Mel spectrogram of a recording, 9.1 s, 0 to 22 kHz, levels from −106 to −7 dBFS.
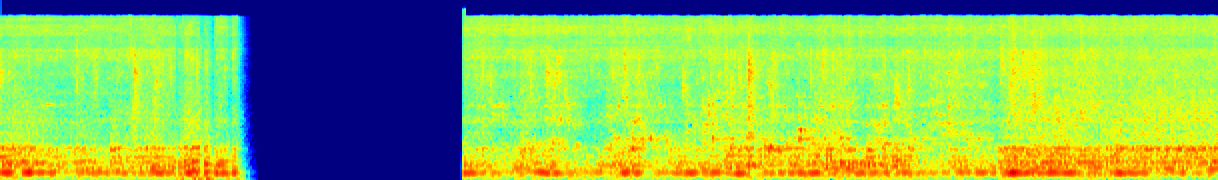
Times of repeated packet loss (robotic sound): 1.31-1.75

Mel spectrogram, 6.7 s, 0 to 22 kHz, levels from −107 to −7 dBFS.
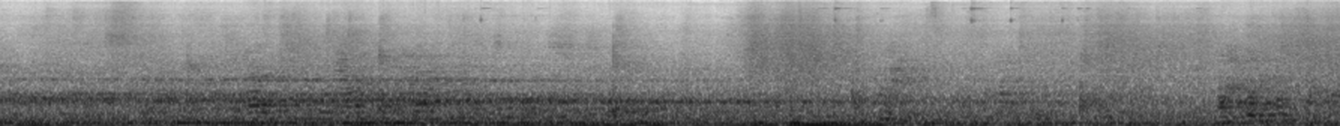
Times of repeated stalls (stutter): none

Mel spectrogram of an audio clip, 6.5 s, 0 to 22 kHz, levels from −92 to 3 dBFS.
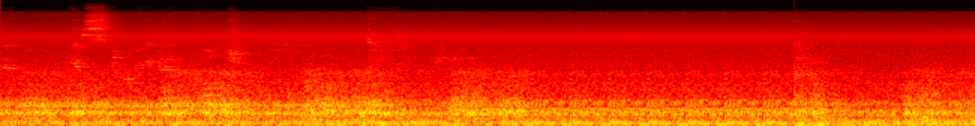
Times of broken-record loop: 3.79-5.29

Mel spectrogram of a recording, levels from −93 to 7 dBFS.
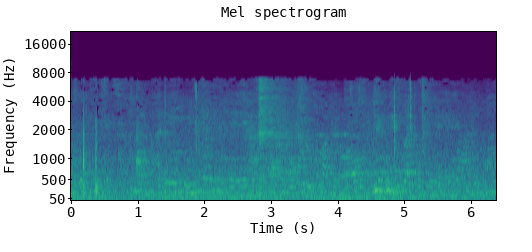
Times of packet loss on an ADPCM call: none

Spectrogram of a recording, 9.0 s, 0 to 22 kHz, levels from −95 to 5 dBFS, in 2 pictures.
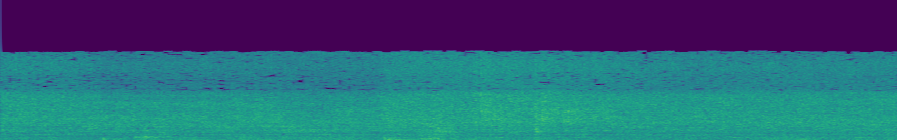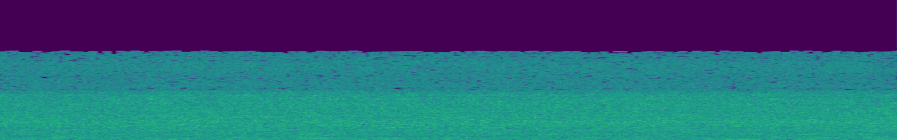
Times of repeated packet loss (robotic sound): none

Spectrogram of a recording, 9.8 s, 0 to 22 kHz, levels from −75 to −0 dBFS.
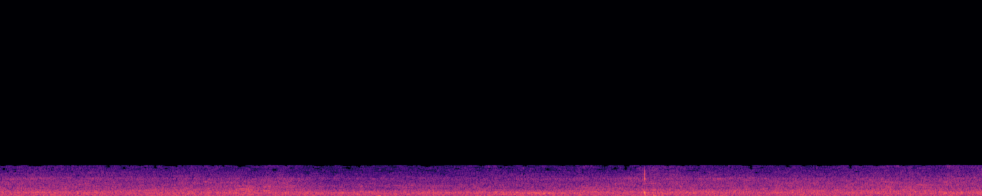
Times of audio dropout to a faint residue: none

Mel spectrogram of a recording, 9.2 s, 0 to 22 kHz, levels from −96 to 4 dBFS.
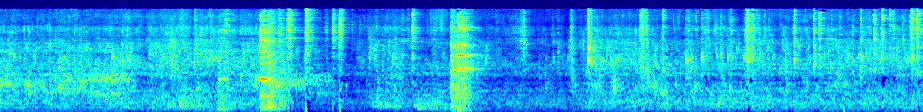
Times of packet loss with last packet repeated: none

